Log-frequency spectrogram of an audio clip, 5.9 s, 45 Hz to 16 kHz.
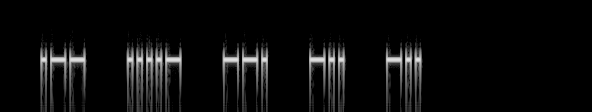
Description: Morse code, heard as a keyed tone, about 25 wpm, spaced as for 14 wpm, 700 Hz. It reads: W4GDD
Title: USA Call Signs - 5 Characters - 3x Character Spacing - 25wpm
